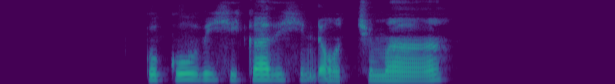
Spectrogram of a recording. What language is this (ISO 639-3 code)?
cux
